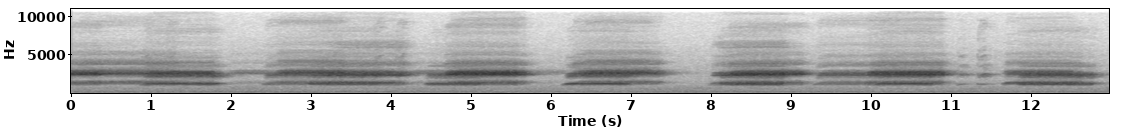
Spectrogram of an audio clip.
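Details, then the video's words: Summer-night frog chorus from a backyard in Northern Virginia, with harsh, buzzy pulses lasting one to two seconds that return in a steady rhythm, broken by brief quiet gaps. "Frog Night 1"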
